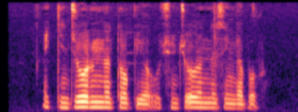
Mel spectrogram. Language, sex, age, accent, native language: Uzbek, male, 18-24, Jizzax, Uzbek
